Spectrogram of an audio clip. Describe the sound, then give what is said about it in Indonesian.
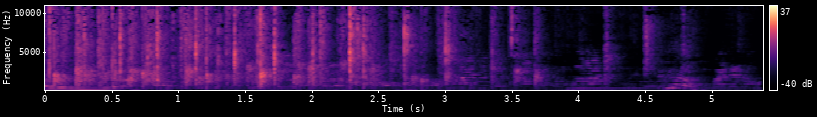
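A crowd at a worship gathering claps steadily for several seconds in applause for the elderly men (opa-opa), a dense patter of many hands, with voices murmuring and calling out over it as the applause gradually thins toward the end. “Tepuk tangan buat opa-opa.”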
